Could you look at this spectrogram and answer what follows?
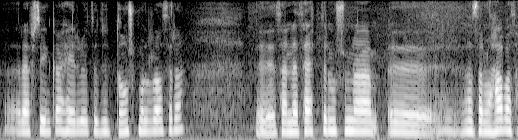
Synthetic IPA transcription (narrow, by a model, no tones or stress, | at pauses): ɾɛfsiŋkaɦejɾɪɾʏt̪at̪ʏt̪ownsmawlaɾawθejra | θanːɛaθɛht̪ɛɾnuːsɔːna | θaanɦaːvaθ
